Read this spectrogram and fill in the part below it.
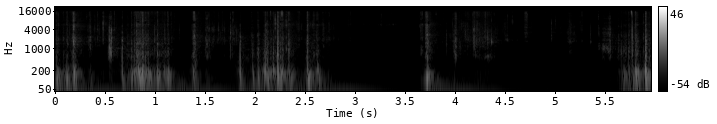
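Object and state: Bar of soap being shaved.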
